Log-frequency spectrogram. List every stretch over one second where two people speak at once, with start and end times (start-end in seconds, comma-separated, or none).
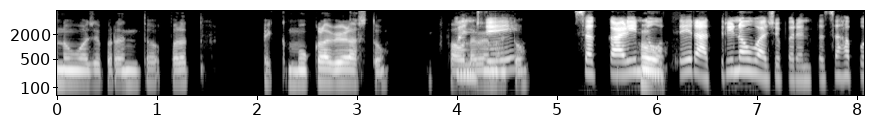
none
